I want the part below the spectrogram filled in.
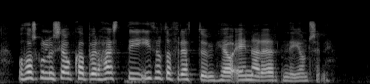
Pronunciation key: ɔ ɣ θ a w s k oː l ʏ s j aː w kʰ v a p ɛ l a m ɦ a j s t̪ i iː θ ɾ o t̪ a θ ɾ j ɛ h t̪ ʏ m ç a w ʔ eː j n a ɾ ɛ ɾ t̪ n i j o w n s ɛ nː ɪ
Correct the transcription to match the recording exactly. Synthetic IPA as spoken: ɔ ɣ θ a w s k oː l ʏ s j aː w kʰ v a p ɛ ɾ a ɦ a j s t̪ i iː θ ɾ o t̪ a f ɾ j ɛ h t̪ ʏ m ç a w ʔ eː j n a ɾ ɛ ɾ t̪ n ɪ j o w n s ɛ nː ɪ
